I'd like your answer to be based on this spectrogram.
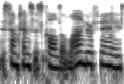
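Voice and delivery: ordinary talk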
